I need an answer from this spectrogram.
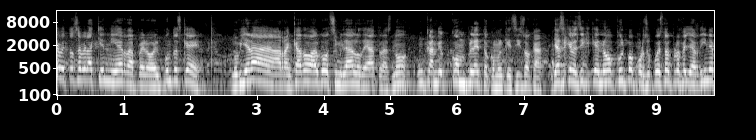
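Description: A young man with a Mexican accent talks through a live football match for his channel. His voice sits high and bright, with a sharp forward edge. He curses freely and bursts into shouts at the screen. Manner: profane, excitable, shouts at the screen. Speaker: football fan reaction host.

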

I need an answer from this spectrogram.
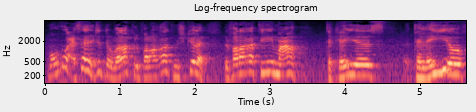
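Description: A woman's voice: mid-range voice, brisk, slight background noise. A woman giving casual health tips, asking and answering her own questions as she goes. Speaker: herbal health presenter.

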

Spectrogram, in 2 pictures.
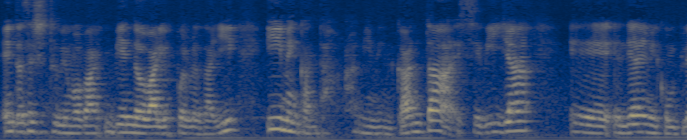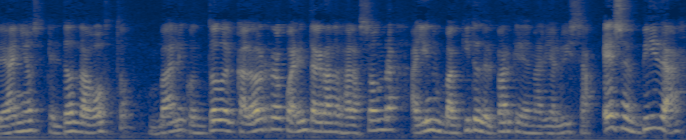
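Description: Speaking briskly in a fairly low voice, this middle-aged vlogger from Barcelona chats warmly and casually with her viewers, replying to their comments. Her Spanish accent from Spain carries occasional Andalusian touches, and the room echoes noticeably.

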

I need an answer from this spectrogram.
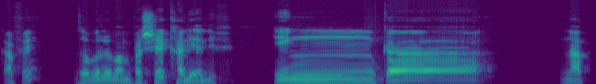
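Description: A man's voice: mid-range voice, normal speed, phone-quality sound. A man teaching Quran recitation rules, breaking words into syllables and then chanting the verses drawn out. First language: Bengali. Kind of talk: slow tajweed lesson, spelling out and reciting verses.

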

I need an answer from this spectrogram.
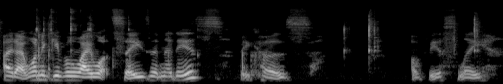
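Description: A woman's voice: fairly low pitch, unhurried, noisy background. A woman hosting a home cooking show, talking viewers through a recipe step by step in a chatty, reassuring way, still a little weak from illness and coughing now and then, recorded at a kitchen table. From New Zealand. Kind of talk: casual cooking demonstration.

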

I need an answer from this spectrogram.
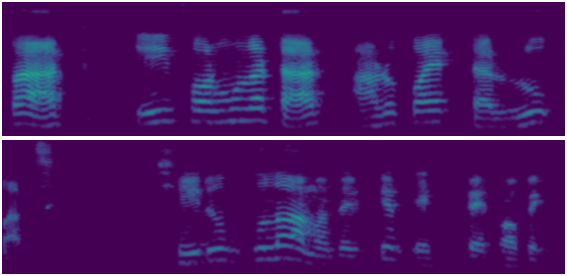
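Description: Guy explaining trig formulas slow, drags words while writing, dry close mic. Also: high-pitched, animated, sharp tone, no echo, dull audio. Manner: thinks aloud, drawn-out words while writing. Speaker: math tutor. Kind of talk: casual lesson, mixing in English.

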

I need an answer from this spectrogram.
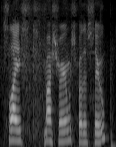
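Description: A middle-aged home vlogger sits at a table indoors and casually lists grocery haul items in short phrases, filmed on a handheld phone. Her medium-pitched voice stays level and slow, with a little hiss or hum in the audio.

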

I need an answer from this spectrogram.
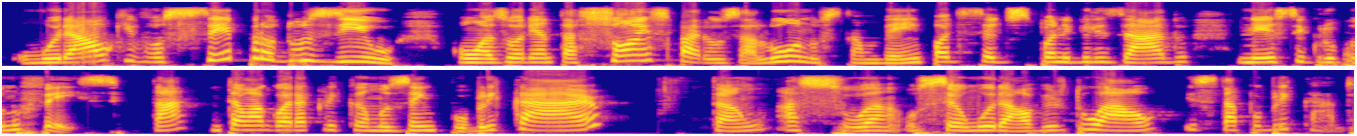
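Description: A middle-aged Brazilian woman gives a patient, step-by-step tutorial for teachers. Her voice sits somewhat high, and she often pauses to check that her listeners follow. The recording is dry and close, with no room sound. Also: no echo. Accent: Brazilian Portuguese. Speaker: teacher trainer.

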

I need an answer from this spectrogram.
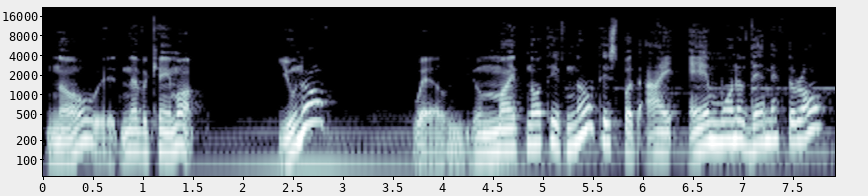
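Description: Man voicing a young woman, anxious, gentle, high pitched, very lively pitch, storybook reading. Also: slow, soft background music, exaggerated voice. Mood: explaining. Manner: pleading, high and rising.

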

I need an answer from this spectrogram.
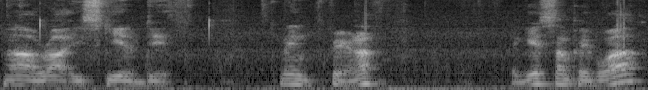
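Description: A man's voice: medium pitch, normal speed, pushed and bright, a little hiss or hum, low-quality recording. Teasing, foul-mouthed man narrating gameplay. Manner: teasing, swears at the game characters. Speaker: gaming streamer. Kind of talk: casual gameplay commentary.

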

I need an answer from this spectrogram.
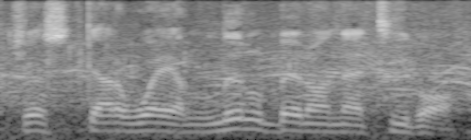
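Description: A man's voice: medium pitch, a little fast, noisy background, close to an everyday voice. A man playing an easygoing, informed golf commentator in a video game. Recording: music and crowd ambience behind.

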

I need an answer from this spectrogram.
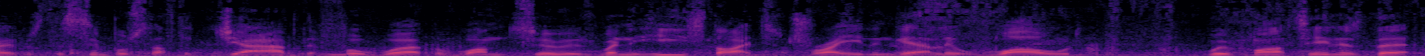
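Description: A man's voice: mid-range voice, background noise. A man giving conversational expert boxing analysis, repeating phrases for emphasis. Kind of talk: live expert sports commentary.

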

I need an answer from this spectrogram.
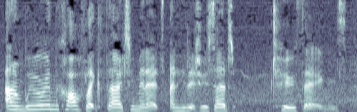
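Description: A woman's voice: on the high side, sing-song, quick pace, sharp tone, a little hiss or hum, poor audio. A woman in her twenties acting an anxious, determined sister confiding in a found-footage video diary. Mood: uneasy, confiding. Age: 20s. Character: worried determined young woman searching for missing sister. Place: small room, then outdoors in bare woodland. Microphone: handheld camera at arm's length.

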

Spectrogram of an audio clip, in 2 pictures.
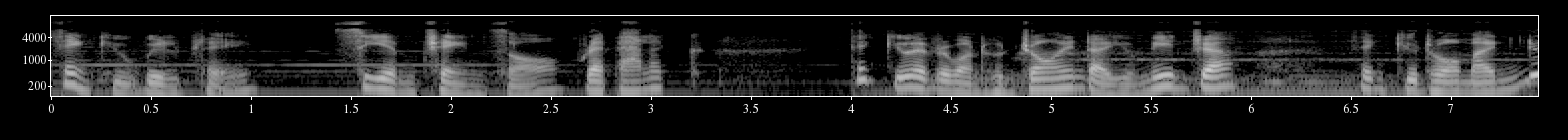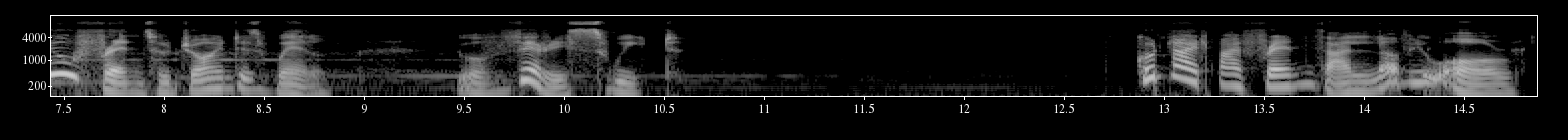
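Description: A woman chatting on a live game stream, using a genteel, old-fashioned gentleman manner. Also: a bass voice, big pitch swings, measured pace, soft background music, poor audio. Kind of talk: live gaming stream chat.

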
